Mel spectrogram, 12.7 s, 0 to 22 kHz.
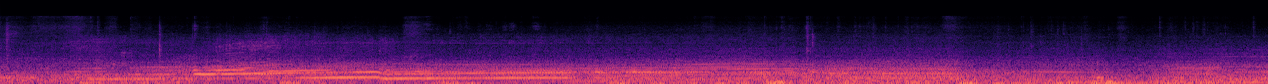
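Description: A 2019 Mercedes-Benz C300 AMG accelerates hard, its engine note rising through the gears in loud sweeping climbs with a shift drop, heard from inside the cabin, with a voice briefly audible.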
